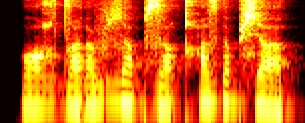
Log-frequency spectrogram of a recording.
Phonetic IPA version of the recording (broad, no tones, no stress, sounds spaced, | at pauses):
ɔ ʁ dˤ i ɾ ə˞ v ɮ a b z ɜ qʰ a z ɾ a b ɕ a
